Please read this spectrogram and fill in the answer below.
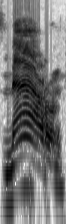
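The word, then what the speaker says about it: نارًا: We can say narun, it is narun originally, but here it is appearing as the object of the sentence, which you mean by maf'ulun bihi. That is why it is pronounced as narun.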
